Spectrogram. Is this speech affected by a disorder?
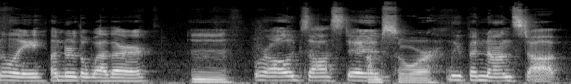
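No.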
